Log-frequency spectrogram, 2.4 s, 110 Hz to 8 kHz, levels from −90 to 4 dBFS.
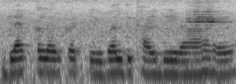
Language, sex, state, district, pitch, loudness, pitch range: Hindi, female, Chhattisgarh, Raipur, 190 Hz, -15 LUFS, 185-200 Hz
